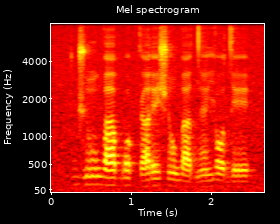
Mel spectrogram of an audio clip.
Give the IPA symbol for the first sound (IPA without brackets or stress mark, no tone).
d͡ʒ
